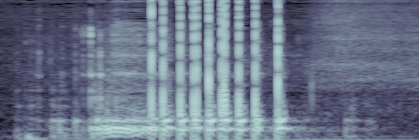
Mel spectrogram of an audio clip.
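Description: Handling noise on a desk microphone: a thud with a rapid run of about ten sharp clicks, lasting just under a second, then fading away.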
